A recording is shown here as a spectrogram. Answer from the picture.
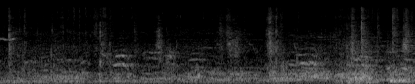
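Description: A flock of Iraqi hybrid tippler pigeons cooing, with a few short clicks among the coos.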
